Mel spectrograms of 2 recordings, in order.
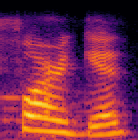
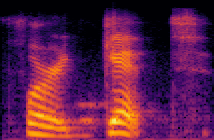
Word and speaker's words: forget: el verbo empezar yo no digo forget sino forget si ven La sentación está en el get cuando ustedes tengan un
